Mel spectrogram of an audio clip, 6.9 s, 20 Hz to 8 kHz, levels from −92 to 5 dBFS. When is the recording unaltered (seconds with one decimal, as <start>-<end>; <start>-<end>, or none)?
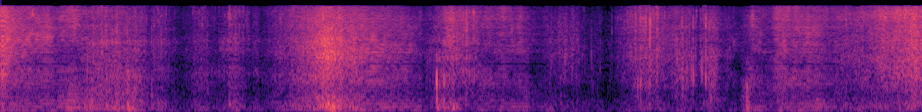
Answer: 0.6-2.7; 3.2-3.6; 4.1-5.5; 6.3-6.9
